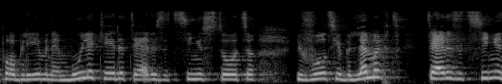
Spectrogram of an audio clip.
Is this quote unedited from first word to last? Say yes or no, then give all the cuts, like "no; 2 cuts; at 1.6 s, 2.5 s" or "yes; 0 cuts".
yes; 0 cuts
